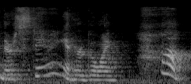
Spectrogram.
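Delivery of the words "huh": higher, puzzled huh; baffled that she can't; surprised. Retold or imitated. Mother and daughter failing at it.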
